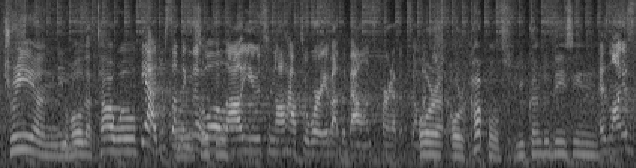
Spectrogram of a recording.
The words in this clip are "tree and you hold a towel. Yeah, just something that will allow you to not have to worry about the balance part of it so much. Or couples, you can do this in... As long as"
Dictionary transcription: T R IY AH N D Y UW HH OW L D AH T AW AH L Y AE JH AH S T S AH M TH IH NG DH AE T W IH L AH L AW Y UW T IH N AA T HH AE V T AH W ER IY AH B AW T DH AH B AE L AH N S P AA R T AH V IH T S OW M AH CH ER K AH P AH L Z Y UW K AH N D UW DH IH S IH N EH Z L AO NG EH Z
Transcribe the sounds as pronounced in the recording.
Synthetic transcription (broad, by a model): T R IY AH N Y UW HH OW L D AH T AW AH L Y AE JH AH S T S AH M TH IH NG DH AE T W IH L AH L AW Y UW T IH N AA T HH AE F T AH W ER IY AH B AW T DH AH B AE L AH N S P AA R T AH V IH T S OW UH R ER K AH P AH L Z Y UW K AH N D UW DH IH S IH N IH Z L AO NG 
